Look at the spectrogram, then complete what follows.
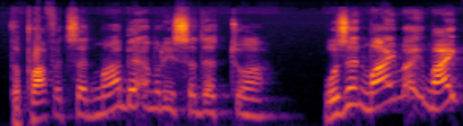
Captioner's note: Arabic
